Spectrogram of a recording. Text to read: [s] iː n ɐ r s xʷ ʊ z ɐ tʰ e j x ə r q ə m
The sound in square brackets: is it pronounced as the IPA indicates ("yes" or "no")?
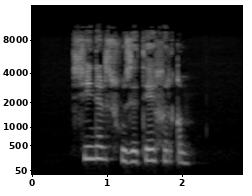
yes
